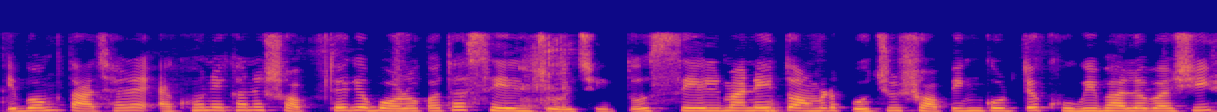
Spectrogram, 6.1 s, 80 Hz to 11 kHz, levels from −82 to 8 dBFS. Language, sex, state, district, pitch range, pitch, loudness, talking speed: Bengali, female, West Bengal, North 24 Parganas, 240-280 Hz, 255 Hz, -18 LUFS, 175 wpm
